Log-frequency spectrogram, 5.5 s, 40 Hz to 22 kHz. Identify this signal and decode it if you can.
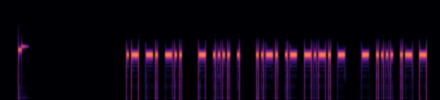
Morse code, heard as a keyed tone, about 40 wpm, 700 Hz. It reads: AND THE FACT THAT
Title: Sets of 4 Words 40wpm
